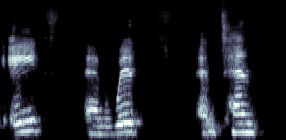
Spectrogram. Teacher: So it's already in that area of the teeth, it's pretty close, occurring before another dental sound, a dental fricative. So that alveolar sound gets pulled towards the teeth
